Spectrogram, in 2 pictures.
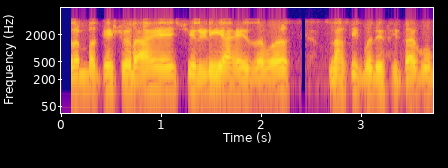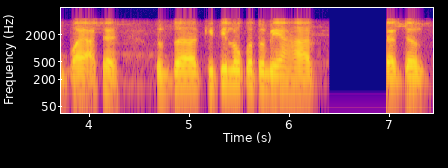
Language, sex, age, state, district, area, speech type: Marathi, male, 60+, Maharashtra, Nashik, urban, conversation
